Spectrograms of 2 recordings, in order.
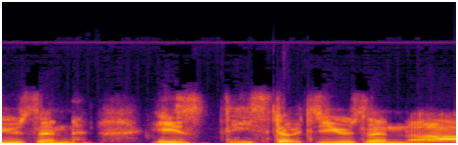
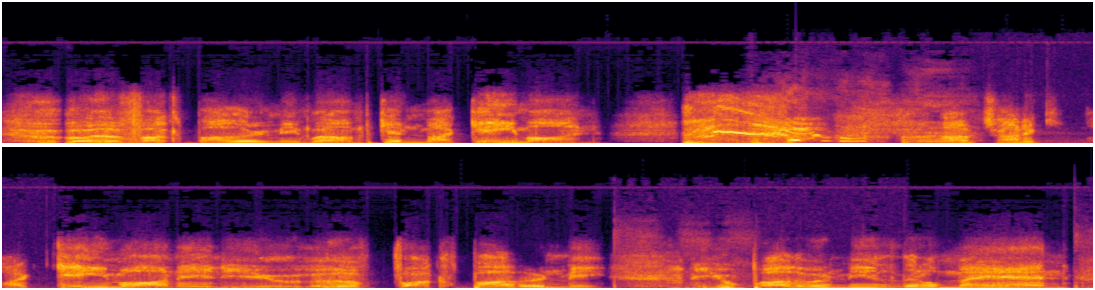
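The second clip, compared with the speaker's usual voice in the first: high, loud mock tough-guy growl; big angry man; 10 semitones higher, 3 dB louder than usual. Big guy yelling at the kid who banged on his car, mock tough-guy shout. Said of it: "He's like".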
